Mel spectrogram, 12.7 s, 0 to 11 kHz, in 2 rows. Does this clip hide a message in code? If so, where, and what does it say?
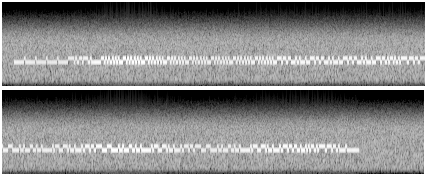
Yes: RTTY (45.45 baud, 170 Hz shift) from 0.2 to 11.7 s, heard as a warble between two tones, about 1040 Hz centre, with radio static and fading. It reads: RYRYRYRYRYRYRYRY CQ CQ CQ DE OM0ZHK OM0ZHK OM0ZHK PSE K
